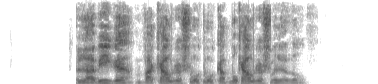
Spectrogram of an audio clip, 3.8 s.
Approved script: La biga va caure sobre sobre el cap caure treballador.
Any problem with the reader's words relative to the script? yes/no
no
